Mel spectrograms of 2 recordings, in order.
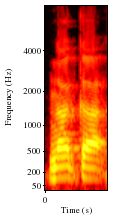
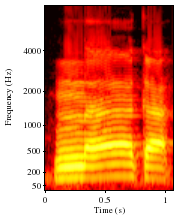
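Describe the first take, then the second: First: The vowel is cut short. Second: The vowel is drawn out long. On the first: The speaker calls it wrong. "ये गलत है" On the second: The speaker calls it right. "इसको लंबा करना है"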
